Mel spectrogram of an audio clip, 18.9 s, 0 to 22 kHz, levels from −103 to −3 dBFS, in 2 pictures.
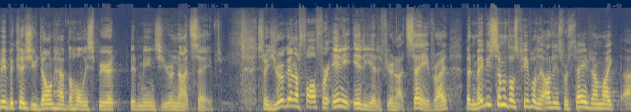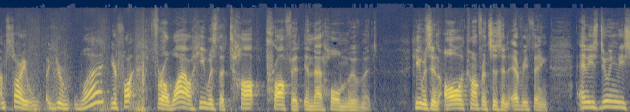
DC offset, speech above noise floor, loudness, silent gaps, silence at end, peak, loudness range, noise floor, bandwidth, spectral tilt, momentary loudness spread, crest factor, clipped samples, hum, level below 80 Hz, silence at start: under 0.1%; 32 dB; -18 LUFS; none; 0 s; 0 dBFS; 3 LU; -50 dBFS; 18 kHz; -4 dB/octave; 10 LU; 18 dB; under 0.1%; none; -58 dBFS; 0 s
